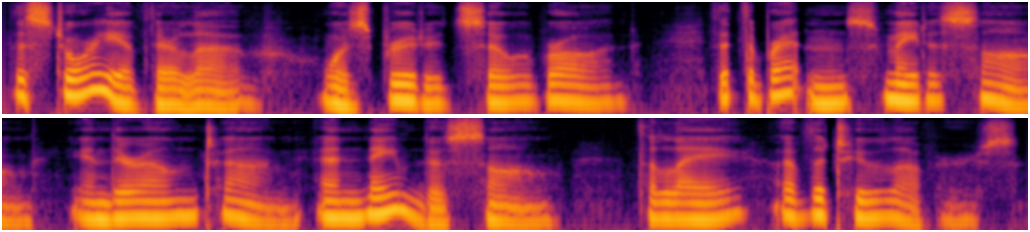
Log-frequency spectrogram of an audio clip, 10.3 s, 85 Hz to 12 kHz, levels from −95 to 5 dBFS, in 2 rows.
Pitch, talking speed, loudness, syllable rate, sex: 150 Hz, 170 wpm, -18 LUFS, 4.0 syllables/s, female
